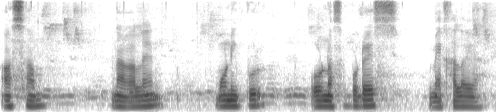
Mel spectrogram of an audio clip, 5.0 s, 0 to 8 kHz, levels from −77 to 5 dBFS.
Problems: constant background noise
